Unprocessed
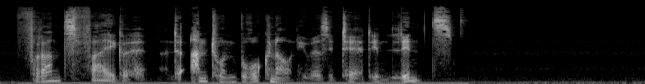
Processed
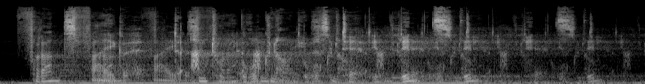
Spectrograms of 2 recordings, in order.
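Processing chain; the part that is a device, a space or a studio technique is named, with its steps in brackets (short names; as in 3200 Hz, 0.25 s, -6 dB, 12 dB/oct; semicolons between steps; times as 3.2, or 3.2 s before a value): 2.62–3.3 tilt +2 dB/oct; smiley-face EQ (low shelf 150 Hz +7 dB; bell 610 Hz -6 dB 2.2 oct; high shelf 5700 Hz +4.5 dB); echo with dull and thin repeats by turns 0.617 s, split 2400 Hz, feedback 65%, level -5 dB; spring tank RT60 3.7 s, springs 35/47 ms, chirp 30 ms, DRR 10.5 dB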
